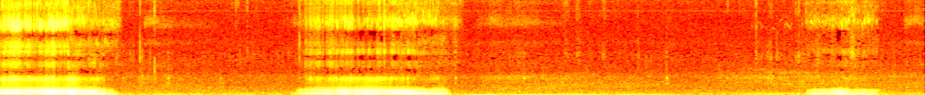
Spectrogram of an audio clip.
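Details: Sleeping puppy snoring during a nightmare indoors: three harsh, buzzy snores with a quavering whimper-like pitch, the middle one longest, spaced several seconds apart in a quiet room.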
